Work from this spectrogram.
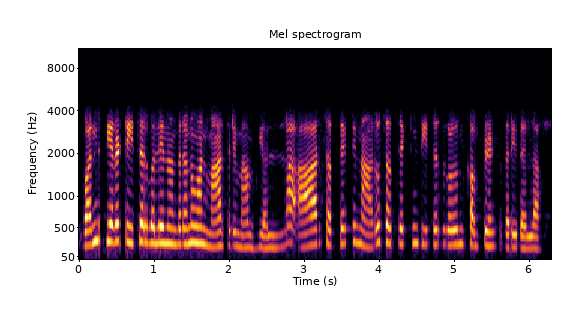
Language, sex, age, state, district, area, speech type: Kannada, female, 18-30, Karnataka, Gulbarga, urban, conversation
